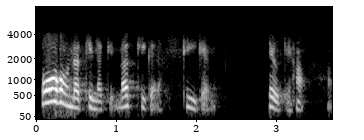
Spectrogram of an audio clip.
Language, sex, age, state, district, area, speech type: Marathi, female, 30-45, Maharashtra, Amravati, rural, conversation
